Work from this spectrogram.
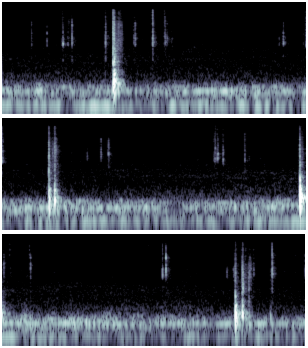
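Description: A solid rainbow-striped soap bar, held in fingers, is cut into thin slices with a green box-cutter blade. Four sharp, crisp cuts stand out, spaced a few seconds apart, with faint bright ticks and light scraping between them over a low, steady hum.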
